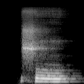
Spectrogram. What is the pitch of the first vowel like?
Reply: high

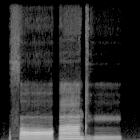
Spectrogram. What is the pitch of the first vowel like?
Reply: high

